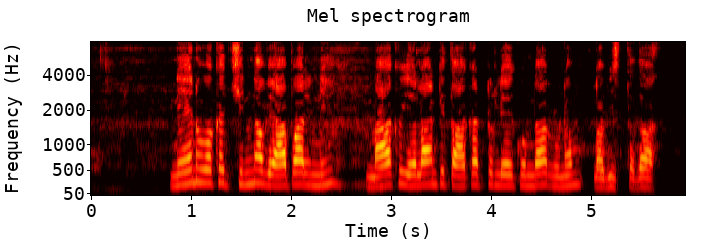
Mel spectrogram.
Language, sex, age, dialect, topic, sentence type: Telugu, male, 31-35, Telangana, banking, question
